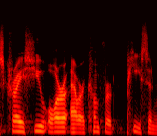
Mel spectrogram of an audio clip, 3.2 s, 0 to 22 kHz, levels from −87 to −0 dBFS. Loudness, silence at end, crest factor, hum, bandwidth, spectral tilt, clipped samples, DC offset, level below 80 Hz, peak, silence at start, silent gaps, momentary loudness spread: -42 LUFS; 0 s; 20 dB; none; 12 kHz; -5 dB/octave; under 0.1%; under 0.1%; -86 dBFS; -24 dBFS; 0 s; none; 13 LU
